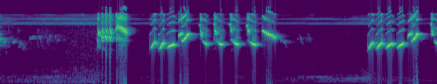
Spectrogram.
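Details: Orange-headed thrush singing rapidly and densely to spur other birds into song: a harsh buzzy burst, then long runs of quick, evenly repeated chirped notes, about three per second, broken by short pauses.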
